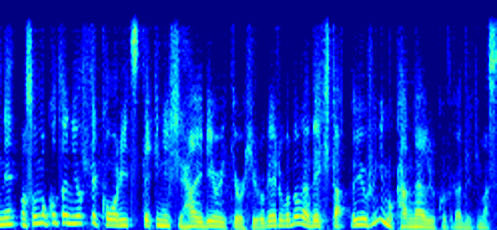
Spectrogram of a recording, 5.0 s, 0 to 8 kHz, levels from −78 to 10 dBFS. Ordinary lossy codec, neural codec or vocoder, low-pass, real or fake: none; codec, 16 kHz, about 1 kbps, DyCAST, with the encoder's durations; 7.2 kHz; fake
